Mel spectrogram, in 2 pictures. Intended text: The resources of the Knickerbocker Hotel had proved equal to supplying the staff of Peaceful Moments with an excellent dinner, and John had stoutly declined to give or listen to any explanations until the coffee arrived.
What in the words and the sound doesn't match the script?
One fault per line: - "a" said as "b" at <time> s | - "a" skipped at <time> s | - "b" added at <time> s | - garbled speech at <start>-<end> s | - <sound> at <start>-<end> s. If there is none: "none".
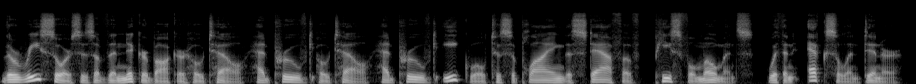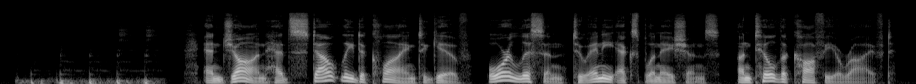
- "Hotel had proved" added at 3.1 s
- tap at 9.3-10.9 s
